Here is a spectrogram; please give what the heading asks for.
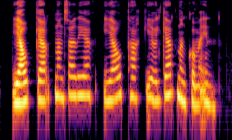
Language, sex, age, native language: Icelandic, female, 30-39, Icelandic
